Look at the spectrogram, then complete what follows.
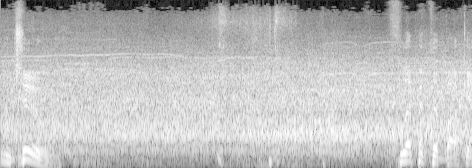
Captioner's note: crowd cheering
